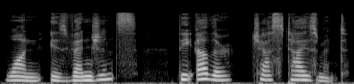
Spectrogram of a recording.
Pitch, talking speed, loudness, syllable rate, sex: 195 Hz, 100 wpm, -19 LUFS, 4.6 syllables/s, female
